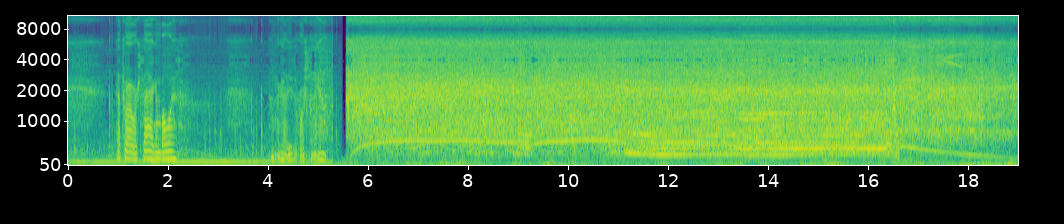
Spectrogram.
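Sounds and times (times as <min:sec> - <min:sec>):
power tool cutting steel: 0:05.6 - 0:19.0.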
